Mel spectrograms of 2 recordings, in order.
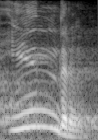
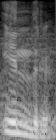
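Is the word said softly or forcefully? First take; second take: forcefully; softly. First: The name is said forcefully, stressing ई. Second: The name is said softly and quietly.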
